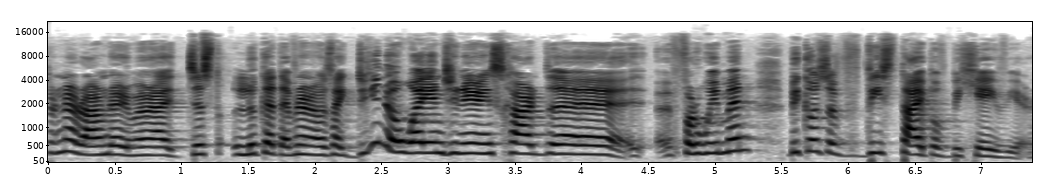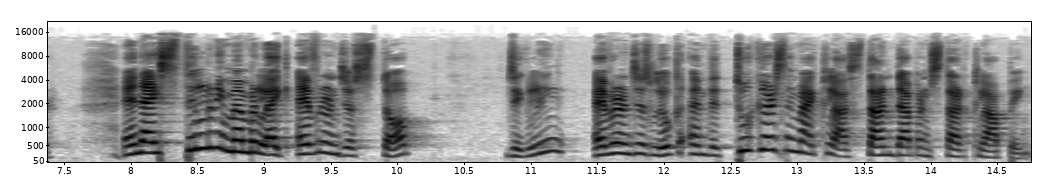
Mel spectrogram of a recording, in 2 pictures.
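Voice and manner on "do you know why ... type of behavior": ordinary delivery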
